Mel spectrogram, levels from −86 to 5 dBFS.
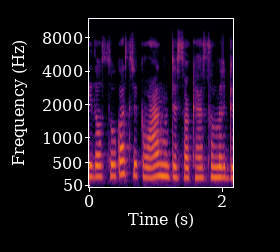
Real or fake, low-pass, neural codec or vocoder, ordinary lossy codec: fake; 9.9 kHz; autoencoder, 22.05 kHz, a latent of 192 numbers a frame, VITS, trained on one speaker; AAC, 64 kbps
